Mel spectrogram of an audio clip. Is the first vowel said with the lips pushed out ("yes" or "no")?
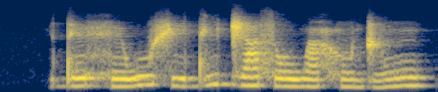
no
